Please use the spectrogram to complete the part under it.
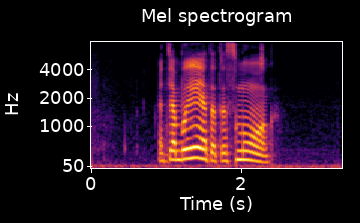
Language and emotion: Russian, angry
